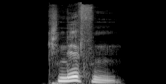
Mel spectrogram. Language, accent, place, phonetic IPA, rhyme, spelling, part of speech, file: German, Germany, Berlin, [ˈknɪfn̩], -ɪfn̩, kniffen, verb, De-kniffen.ogg
- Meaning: inflection of kneifen: 1. first/third-person plural preterite 2. first/third-person plural subjunctive II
